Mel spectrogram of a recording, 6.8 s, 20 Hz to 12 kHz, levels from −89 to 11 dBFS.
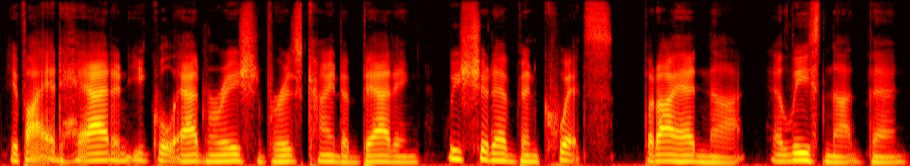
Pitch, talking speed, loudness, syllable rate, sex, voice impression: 125 Hz, 220 wpm, -21 LUFS, 4.9 syllables/s, male, very masculine, very adult-like, thick, relaxed, weak, slightly bright, soft, slightly muffled, fluent, cool, very intellectual, refreshing, very sincere, very calm, slightly mature, friendly, reassuring, slightly unique, elegant, sweet, lively, very kind, modest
